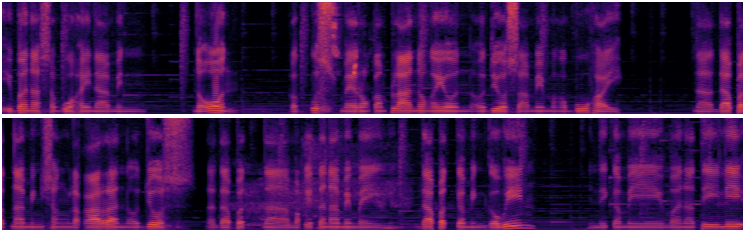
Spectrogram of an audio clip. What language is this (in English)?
Filipino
